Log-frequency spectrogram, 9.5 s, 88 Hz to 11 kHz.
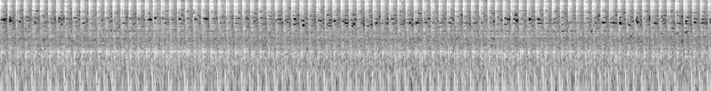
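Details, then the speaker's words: Honda RS 125 single-cylinder motorcycle idling with a sudden sharp, rapid metallic ticking that keeps pace with the engine; a suspected failed timing chain tensioner, with a loose valve also considered as a possible cause. "letter B is yung timing Chin biglang bumigay yyung tensioner kaya lumi bigla"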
